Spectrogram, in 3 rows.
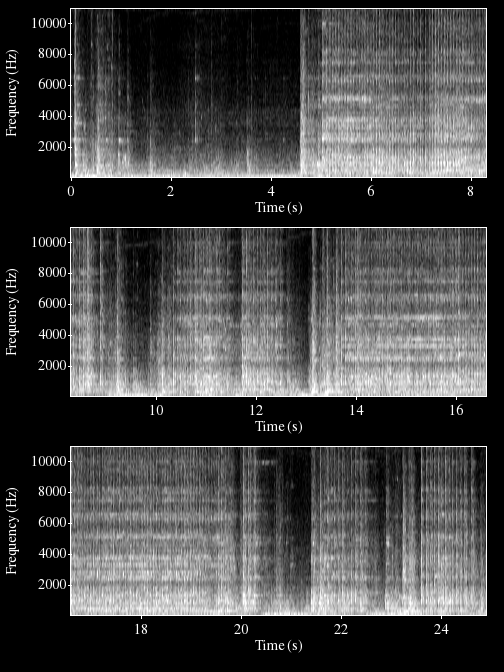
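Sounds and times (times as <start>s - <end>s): excavator engine: 0.0s - 24.9s.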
